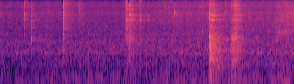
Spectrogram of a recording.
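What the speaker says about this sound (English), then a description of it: "now I'm going to add the ginger garlic paste" Ginger garlic paste goes into a pan of whole-spice chicken and is stirred, a few scattered clinks and scrapes of a utensil against the pan over a faint sizzle, with sharper knocks near the end.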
